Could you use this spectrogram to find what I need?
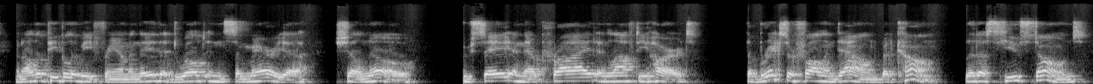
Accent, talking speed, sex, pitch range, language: American, 180 wpm, male, 130-160 Hz, English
